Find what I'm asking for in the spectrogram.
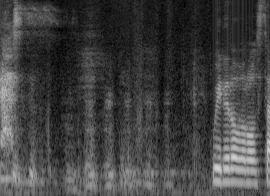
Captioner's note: chuckles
